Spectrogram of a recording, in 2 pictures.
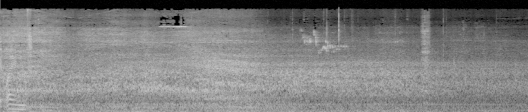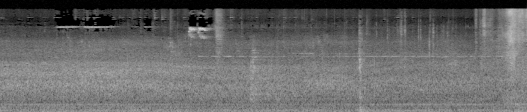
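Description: Road traffic: a vehicle passes, loudest in the first few seconds and slowly fading away, over a steady low hum.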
